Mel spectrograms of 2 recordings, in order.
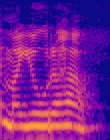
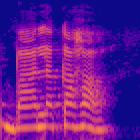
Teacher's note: ये विसर्ग जो विसर्ग लगे हैं इनका ह उच्चारण किया जाता है संस्कृत में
